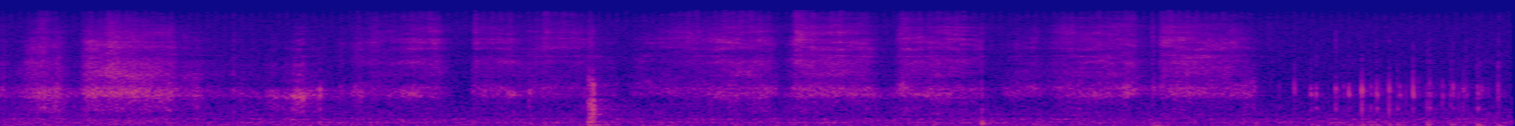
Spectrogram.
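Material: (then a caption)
Silicone. A small, hollow, empty green silicone cup with star and planet cut-outs is held in both hands and scratched and tapped with fingertips and nails. For about eight seconds, soft, bright scratching and rubbing swells and fades in bursts, with one sharp click near the middle. It ends in a quick run of light, dull taps.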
